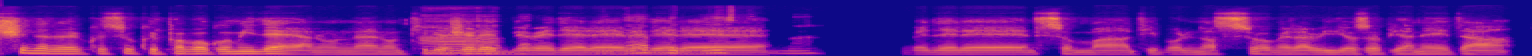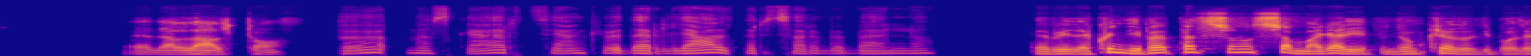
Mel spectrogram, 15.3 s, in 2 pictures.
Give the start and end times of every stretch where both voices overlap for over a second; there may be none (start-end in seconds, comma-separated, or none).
2.1-3.8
